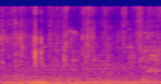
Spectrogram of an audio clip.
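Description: A dog sniffing and rooting through dry leaf litter: scattered soft crackles and rustles, with footsteps on grass.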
